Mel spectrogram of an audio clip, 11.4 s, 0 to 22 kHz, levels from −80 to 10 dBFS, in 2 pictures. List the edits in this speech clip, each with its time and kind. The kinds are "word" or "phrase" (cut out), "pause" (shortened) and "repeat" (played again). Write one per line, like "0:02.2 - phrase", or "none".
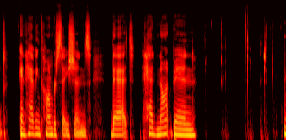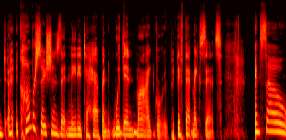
0:02.7 - pause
